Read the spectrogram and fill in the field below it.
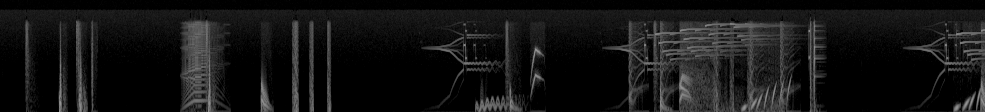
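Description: Short game sound effects of blows and spells chime and thud in bursts.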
